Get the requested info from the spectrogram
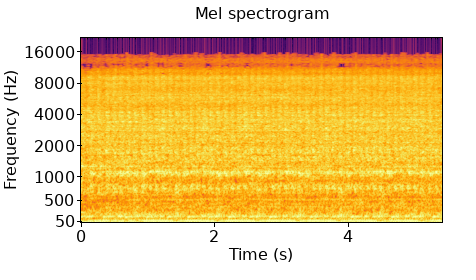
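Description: Starter motor cranking a Nissan RB25DET turbocharged straight-six, a steady even churn that does not catch and run. The engine has fuel at the rail but will not fire, and missing spark is suspected.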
